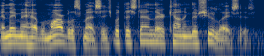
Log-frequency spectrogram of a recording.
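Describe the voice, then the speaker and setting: Here is a man with an unremarkable speaking voice. His pitch is fairly high and his intonation is lively. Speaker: preacher and homiletics teacher. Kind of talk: interview answer. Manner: conversational, thoughtful.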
